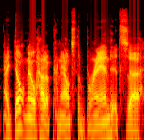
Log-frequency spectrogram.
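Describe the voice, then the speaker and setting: A man's voice: lowish voice, expressive, measured pace, fairly bright tone, no echo, muffled recording. An older American man giving a casual, plainspoken product review to camera in a folksy, rambling way. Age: older, around 60s. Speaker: host of a camping gear video series. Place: small camper trailer interior.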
